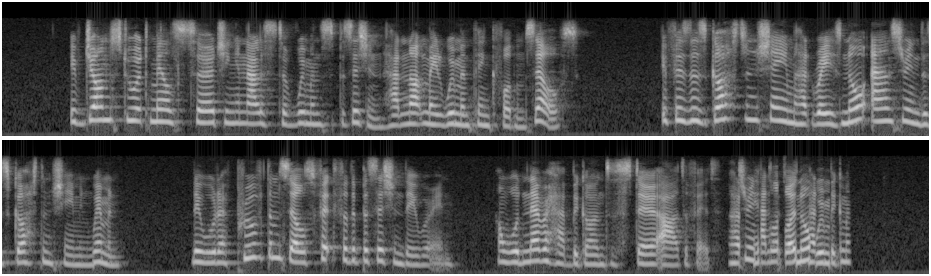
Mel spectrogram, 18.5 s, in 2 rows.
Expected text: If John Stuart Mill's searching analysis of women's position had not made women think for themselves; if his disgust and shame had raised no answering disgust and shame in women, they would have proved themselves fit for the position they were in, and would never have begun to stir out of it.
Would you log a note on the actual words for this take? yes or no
yes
